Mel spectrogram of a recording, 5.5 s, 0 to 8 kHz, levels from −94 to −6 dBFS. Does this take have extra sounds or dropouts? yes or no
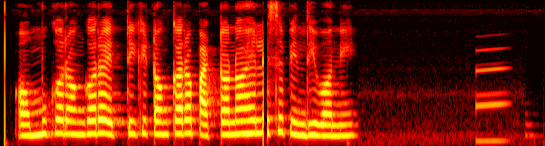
yes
